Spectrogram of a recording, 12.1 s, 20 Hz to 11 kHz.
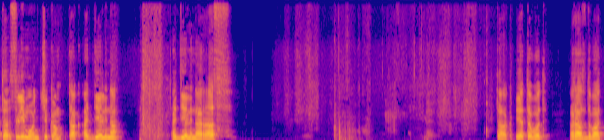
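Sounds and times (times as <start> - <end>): paper and plastic rustling: 2.8 - 3.5, 5.7 - 10.0.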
